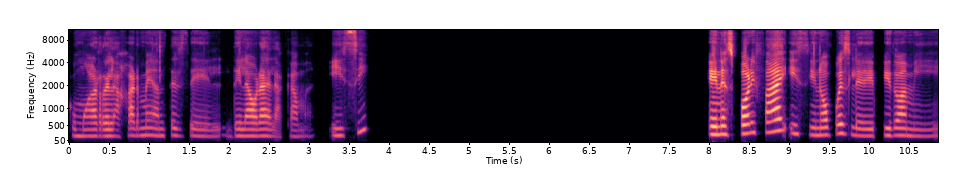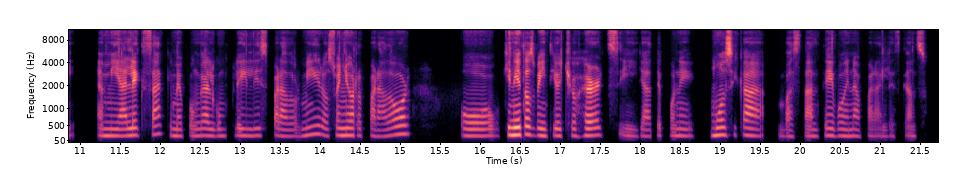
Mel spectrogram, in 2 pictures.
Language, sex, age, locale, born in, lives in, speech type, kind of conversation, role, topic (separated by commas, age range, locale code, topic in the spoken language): Spanish, female, 35-39, es-MX, Mexico, Mexico, conversation, podcast, guest, ¿Cuál es tu ritual para desconectar por la noche?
